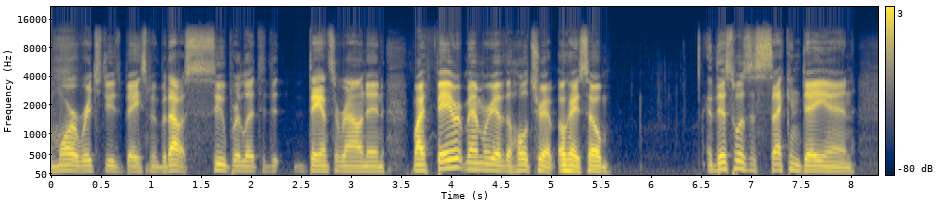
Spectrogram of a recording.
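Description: In a very clean recording with a silent background and a dry, close sound with no echo, a man of medium pitch speaks with an American accent. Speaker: podcast co-host. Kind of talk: casual banter. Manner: animated, excitable.

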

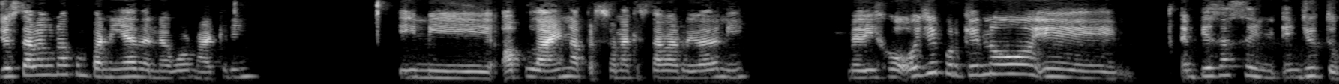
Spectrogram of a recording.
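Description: Her pace runs fairly quick. This woman's voice sits high, with lively intonation. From Guatemala. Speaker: online business consultant. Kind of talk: interview.

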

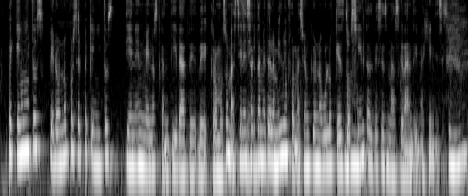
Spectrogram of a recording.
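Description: At a fairly quick pace, a woman with a medium-pitched, somewhat breathy voice and a dark, mellow tone speaks with ordinary pitch variation. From Mexico, Morelos (born in Guerrero). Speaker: gynecologist and reproductive biologist. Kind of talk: radio interview, medical explanation.

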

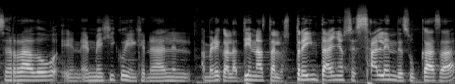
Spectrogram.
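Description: A woman with a Mexican accent and ordinary pitch variation. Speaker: podcast host. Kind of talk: casual interview chat. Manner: animated.

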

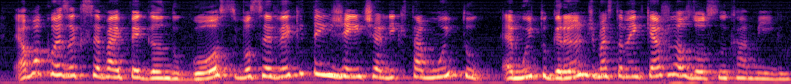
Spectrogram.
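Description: Hardly any pauses interrupt a woman's very fast pace, her high pitch carrying lively intonation. Noticeable background noise runs behind her. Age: 30s. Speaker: podcast co-host, digital marketer. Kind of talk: casual chat.

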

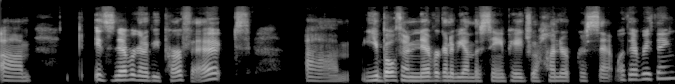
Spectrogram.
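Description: In a very clean recording with a silent background, a woman speaks in an ordinary speaking voice at a medium pitch. The sound is dry and close with no echo, her pace moderate and her pitch variation ordinary. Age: 30s. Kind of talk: casual chat.

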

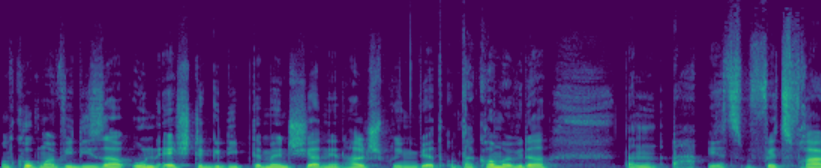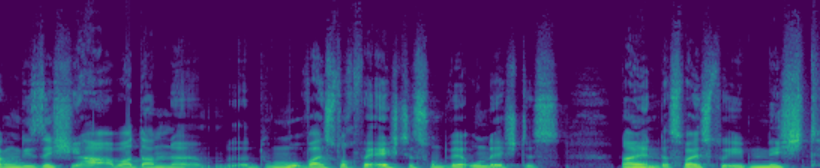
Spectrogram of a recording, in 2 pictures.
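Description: A man's fairly low voice at a moderate pace, monotone and flat, on a very clean recording with a silent background. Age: 20s. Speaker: podcast co-host. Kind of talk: casual chat.

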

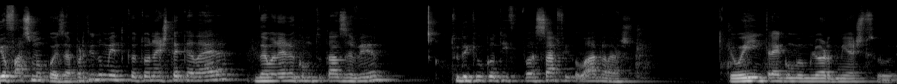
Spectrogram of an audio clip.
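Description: Very fast speech from a man in a European Portuguese accent, high in pitch with ordinary pitch variation, broken by long, frequent pauses, with big swings in loudness and audible room echo. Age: 30s. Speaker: mental coach. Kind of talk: casual chat.

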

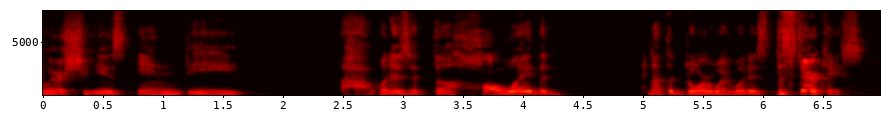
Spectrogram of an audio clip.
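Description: Speaking at a moderate pace with ordinary pitch variation, this voice has a Californian accent. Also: man. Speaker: podcast host. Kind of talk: casual chat.

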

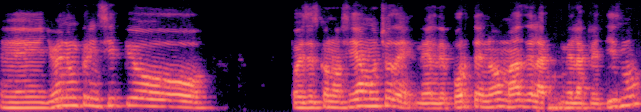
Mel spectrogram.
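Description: Very slowly and at a very even loudness, a man with a fairly high pitch speaks with ordinary pitch variation. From Oaxaca, Mexico. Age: 20s. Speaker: mountain runner. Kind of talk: interview.

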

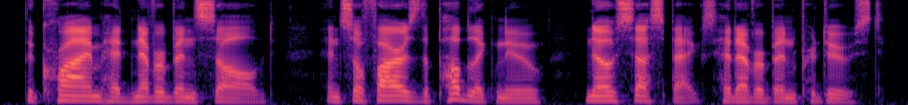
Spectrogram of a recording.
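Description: The recording is very clean, and the background is silent. A man with a plain, everyday voice talks at a medium pitch and moderate speed, his pitch varying normally. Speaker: podcast narrator. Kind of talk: scripted narration.

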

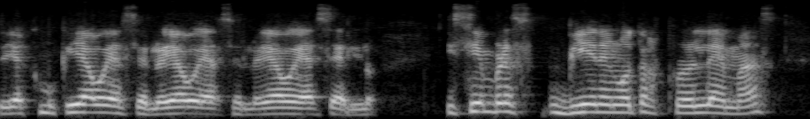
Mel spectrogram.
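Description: This woman talks at a very fast pace. Her pitch sits in the medium range with ordinary variation. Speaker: entrepreneur. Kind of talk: interview.

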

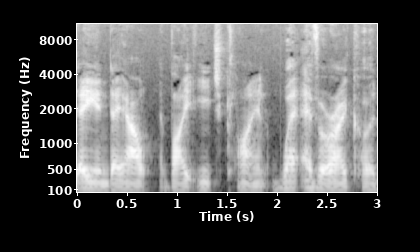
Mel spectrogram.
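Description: A man's normal speaking voice at medium pitch and moderate pace. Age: 30s. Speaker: podcast host and business founder. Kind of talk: solo monologue storytelling. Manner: casual, many fillers.

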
